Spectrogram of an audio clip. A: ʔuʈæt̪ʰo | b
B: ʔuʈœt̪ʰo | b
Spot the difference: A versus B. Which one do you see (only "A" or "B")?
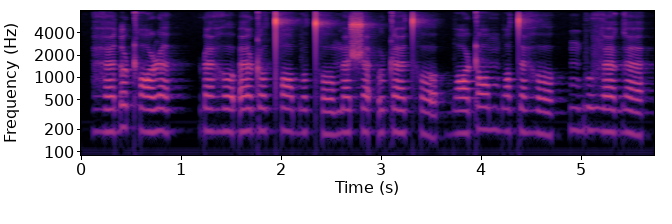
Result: B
